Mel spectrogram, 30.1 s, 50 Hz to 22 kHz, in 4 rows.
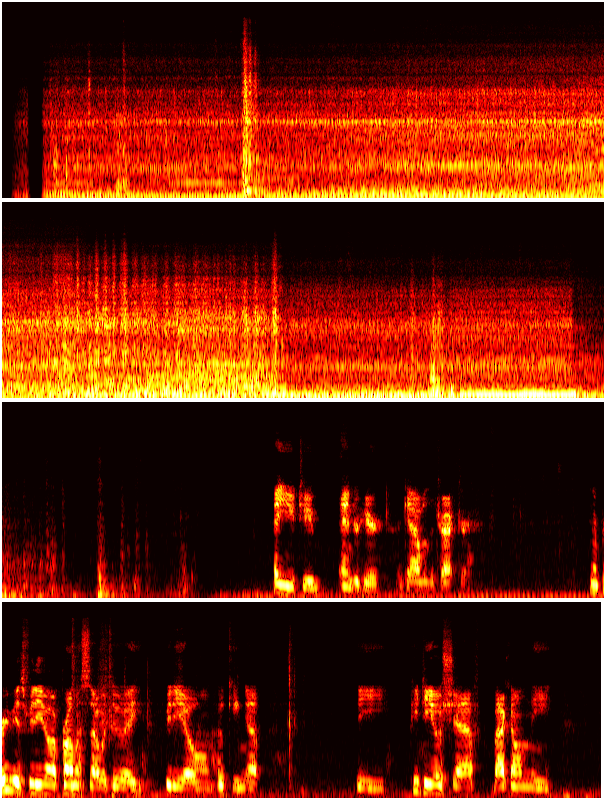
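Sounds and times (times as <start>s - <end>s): tractor diesel engine: 0.2s - 15.6s.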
